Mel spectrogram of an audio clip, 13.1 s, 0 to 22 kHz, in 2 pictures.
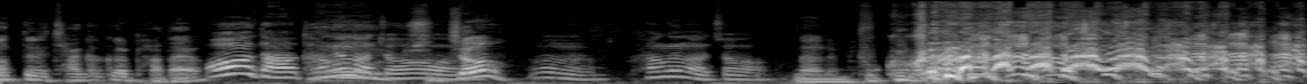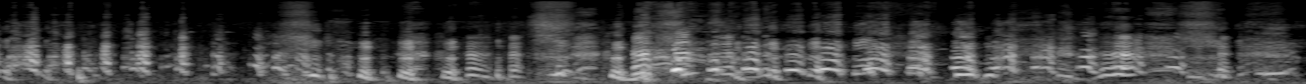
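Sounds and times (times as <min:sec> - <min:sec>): people laughing: 0:04.4 - 0:13.0.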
